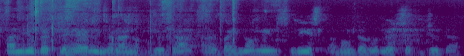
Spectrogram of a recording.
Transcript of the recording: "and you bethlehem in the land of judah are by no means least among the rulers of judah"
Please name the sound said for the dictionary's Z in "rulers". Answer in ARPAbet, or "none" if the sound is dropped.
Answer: S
